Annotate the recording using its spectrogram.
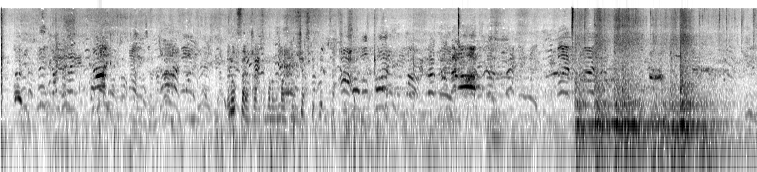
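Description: Footballers shout to one another in the distance outdoors.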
